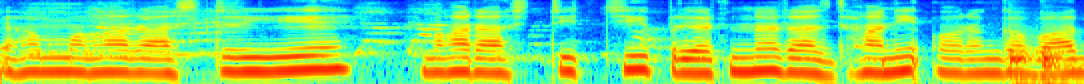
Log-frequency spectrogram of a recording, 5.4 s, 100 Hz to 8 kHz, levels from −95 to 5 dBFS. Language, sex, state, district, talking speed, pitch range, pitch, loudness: Hindi, female, Delhi, New Delhi, 75 wpm, 190-205 Hz, 195 Hz, -16 LUFS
